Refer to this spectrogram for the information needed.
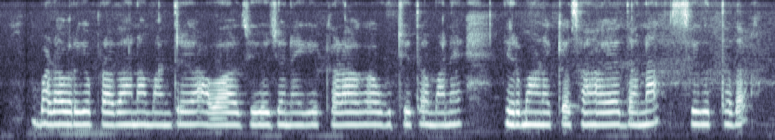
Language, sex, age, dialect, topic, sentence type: Kannada, female, 25-30, Central, agriculture, statement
